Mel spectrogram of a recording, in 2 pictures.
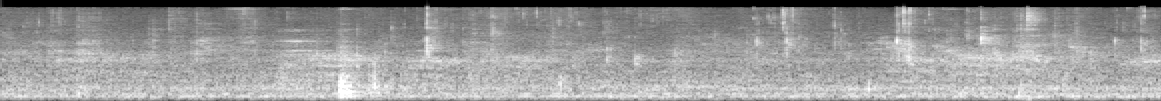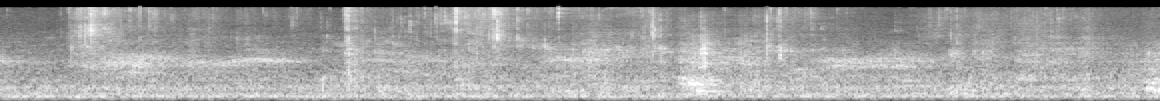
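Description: Close-miked eating sounds: wet, smacking chewing of a mouthful of rice and curry eaten by hand, with scattered sharp little clicks and squelches as fingers mix rice on a steel plate.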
